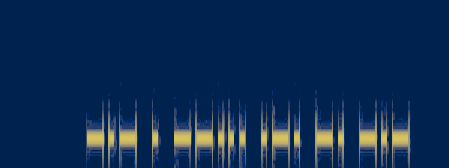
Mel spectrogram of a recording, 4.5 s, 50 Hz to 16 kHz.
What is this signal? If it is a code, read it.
Morse code, heard as a keyed tone, about 22 wpm, 700 Hz. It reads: KE7RNK
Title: USA Call Signs - 6 Characters - Repeated 2x - 22wpm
